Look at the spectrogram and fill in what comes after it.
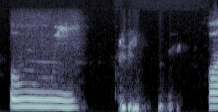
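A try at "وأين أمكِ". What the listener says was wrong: kenapa ummi wa aina ummuki dhammah dhammah ya Kak.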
